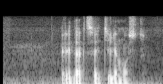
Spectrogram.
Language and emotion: Russian, neutral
